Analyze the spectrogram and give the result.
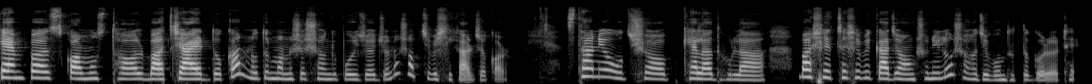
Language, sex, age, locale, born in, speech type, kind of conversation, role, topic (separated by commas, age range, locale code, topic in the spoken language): Bengali, female, 25-29, bn-BD, Bangladesh, read, expert-assistant, expert, বাংলাদেশের মানুষ কীভাবে শহর থেকে গ্রামে বা গ্রাম থেকে শহরে চলে যায়, এ নিয়ে জানতে কোথায় ভালো গল্প বা অভিজ্ঞতা খুঁজে পাওয়া যায়?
